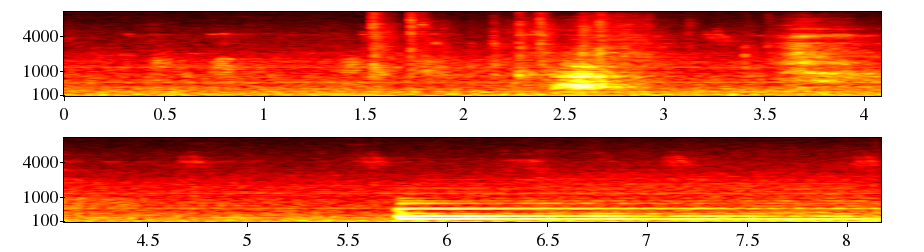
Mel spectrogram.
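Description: Quiet room tone with a few faint clicks and a short soft sound about two and a half seconds in, then a sustained low chord of background score enters suddenly near six seconds and holds, slowly fading.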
